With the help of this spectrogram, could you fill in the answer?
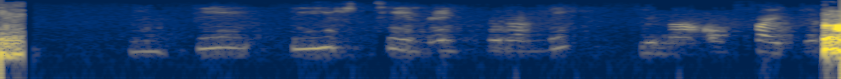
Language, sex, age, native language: Icelandic, male, 11, Icelandic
